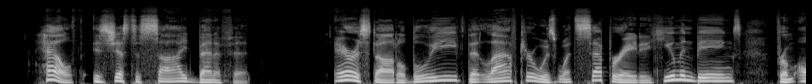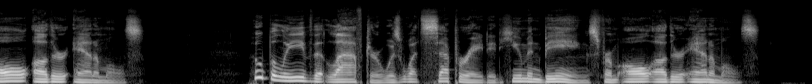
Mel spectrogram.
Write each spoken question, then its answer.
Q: Who believed that laughter was what separated human beings from all other animals?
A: Aristotle believed that laughter was what separated human beings from all other animals.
